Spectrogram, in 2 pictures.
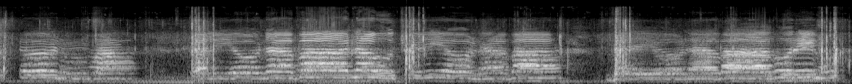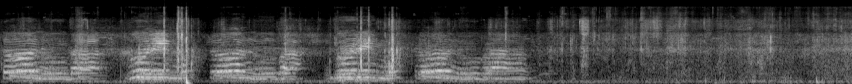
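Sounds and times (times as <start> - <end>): group of young voices singing: 0.0 - 13.9.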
